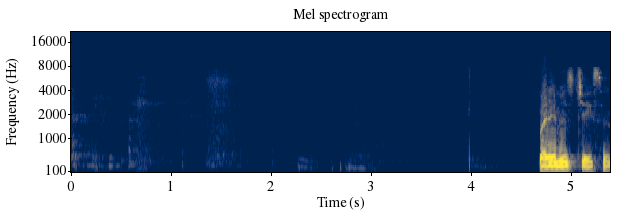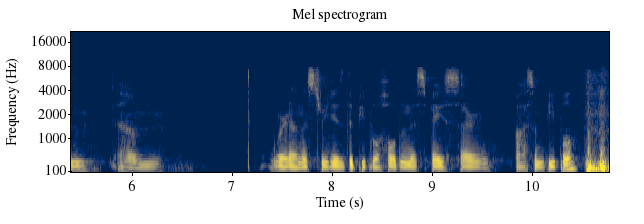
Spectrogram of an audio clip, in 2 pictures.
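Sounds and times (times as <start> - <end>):
person sniffling: 0.7 - 1.8
person blowing nose: 1.3 - 1.8
speech: 4.8 - 6.4, 7.4 - 10.7.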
